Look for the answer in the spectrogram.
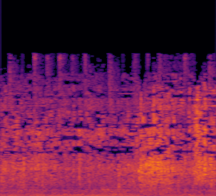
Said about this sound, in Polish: Na nagraniach widać Olsztyn w śniegu i słychać grzmoty.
